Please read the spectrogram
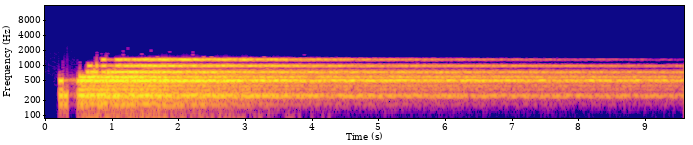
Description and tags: KFA18 100BPM
A collection of pads and atmospheres created with an H4N Zoom Recorder and Ableton Live
spacey, electronica, pad, far, chillwave, euphoric, ambience, distance, melodic, atmospheric, warm, calm, polyphonic, chillout, soft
